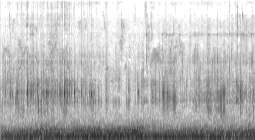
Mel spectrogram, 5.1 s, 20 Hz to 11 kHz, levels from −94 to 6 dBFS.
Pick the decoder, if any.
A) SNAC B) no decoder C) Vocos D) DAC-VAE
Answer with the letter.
B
